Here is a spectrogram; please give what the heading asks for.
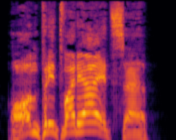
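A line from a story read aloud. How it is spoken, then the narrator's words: Shouted reply. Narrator (Russian): закричал ей в ответ Кирилл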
